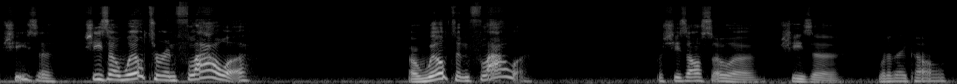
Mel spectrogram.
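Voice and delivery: high-pitched Southern Belle lilt; Southern Belle accent. Shown as a demonstration. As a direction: play a wilting Southern flower, high-voiced. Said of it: "speaks with a Southern Belle accent".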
